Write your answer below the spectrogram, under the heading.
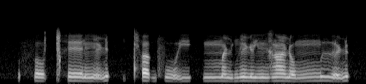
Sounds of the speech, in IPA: θoǀʰeɾĩɳ | cʰɐɡfuj | mːɐ̃ɳbĩɳjĩ ɣãɳo mːɨɳ

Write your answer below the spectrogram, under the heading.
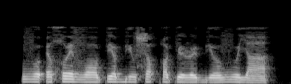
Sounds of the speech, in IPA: voʔɘχʷe vɔpʲɔ bʲusʷiqʷipʲe ɭɨbʲovu ja

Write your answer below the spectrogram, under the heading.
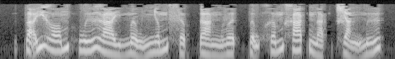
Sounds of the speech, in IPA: t̪a̰˧˥jɣɔ˨˦mhwɨ˨˦ɣa˨˩j mə˧˩wɲə˨˦m sə˨˩p̚ɗa˨˩ŋ və˨˩t̚ t̪ə̰˧˨wxə˨˦m xa˦˥k̚na˨˩k̚ t͡ɕa˧˩ŋmɨ˨˦

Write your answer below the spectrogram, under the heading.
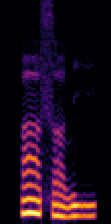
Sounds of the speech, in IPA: a˦sa˧li˧

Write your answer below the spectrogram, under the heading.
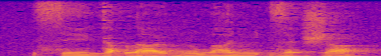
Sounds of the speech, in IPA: sʰe˦ɪ̯ɡä˦ʔla˨ʊ̯dũ˦˨ wä˦ɲɪ˦ʔzɛ˦ʔ ʃä˦˨

